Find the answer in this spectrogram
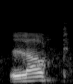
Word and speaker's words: loved: the video welcome back so the answer for the second one is loved and the answer is one syllable one just one okay we are then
